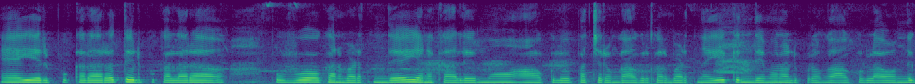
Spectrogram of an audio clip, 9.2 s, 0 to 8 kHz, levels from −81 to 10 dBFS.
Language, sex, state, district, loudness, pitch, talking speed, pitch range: Telugu, female, Andhra Pradesh, Chittoor, -18 LUFS, 185 Hz, 110 wpm, 175-195 Hz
